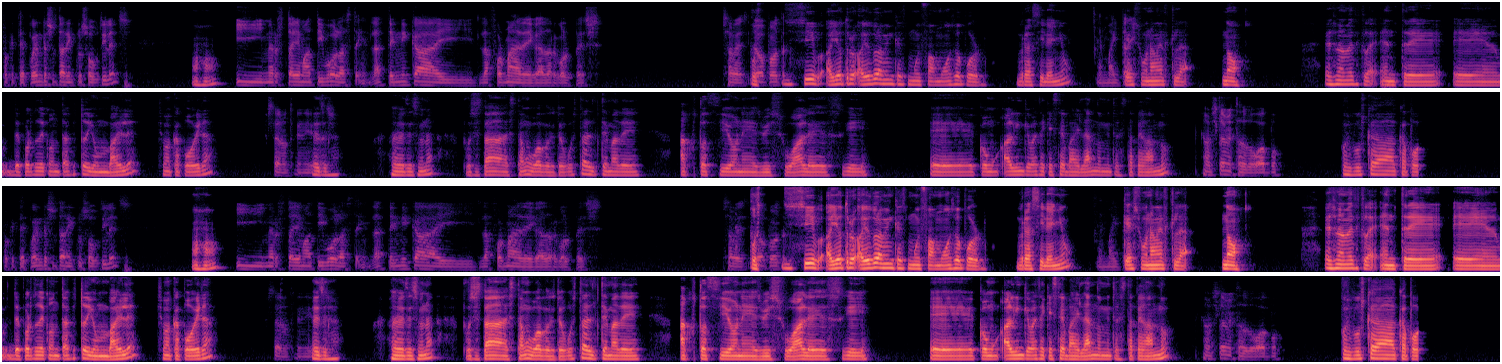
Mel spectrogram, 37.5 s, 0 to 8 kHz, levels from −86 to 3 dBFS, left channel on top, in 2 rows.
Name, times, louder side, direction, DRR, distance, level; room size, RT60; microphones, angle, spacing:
voice 1, 0.0-1.6 2.9-7.5 9.0-9.7 13.7-14.2 17.2-17.4 22.0-22.9 33.7-34.7, left 2 dB, 60° left, 1.6 m, -41 dB
voice 2, 2.4-2.7 9.4-9.5 9.8-12.3 12.7-13.4 14.0-14.9 15.3-15.5 16.5-20.4 20.7-21.4 22.6-22.9 23.6-24.2 24.5-26.7 27.2-29.6 30.3-33.3 35.5-36.4, right 8 dB, 90° right, 0.3 m, -24 dB
6.4 x 6.1 x 2.5 m
head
